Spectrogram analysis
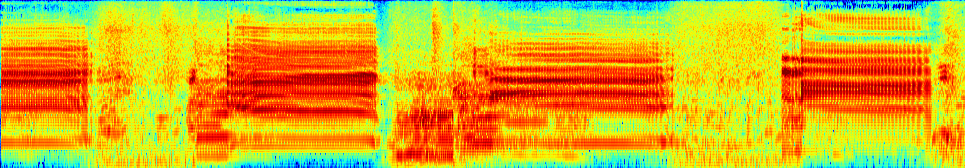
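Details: Cows mooing in a series of loud, drawn-out harmonic calls, some rising then falling, following one another with brief breaks over about ten seconds.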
